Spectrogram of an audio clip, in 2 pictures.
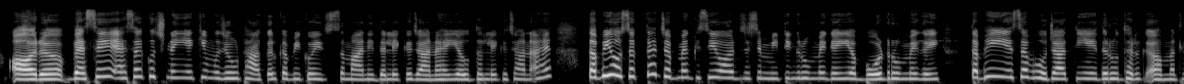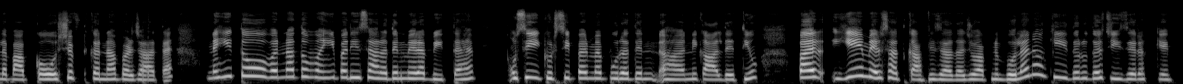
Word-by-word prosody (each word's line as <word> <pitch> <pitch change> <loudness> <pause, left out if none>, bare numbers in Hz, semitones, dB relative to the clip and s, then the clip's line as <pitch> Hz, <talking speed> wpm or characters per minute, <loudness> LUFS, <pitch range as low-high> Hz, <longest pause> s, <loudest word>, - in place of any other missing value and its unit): और 235 0 +10 0.3
वैसे 275 +6 +6
ऐसा 290 +5 +2
कुछ 370 -3 -2
नहीं 310 -1 -3
है, 295 - -2
कि 330 +4 -5
मुझे 285 -3 -4
उठाकर 250 -4 -2
कभी 255 -1 -3
कोई 250 0 -3
सामान 230 -1 -4
इधर 225 0 -4
लेके 230 +1 -3
जाना 220 -2 0
है, 225 0 -1
या 230 0 +1
उधर 230 +1 -4
लेके 235 0 -6
जाना 235 -1 -6
है। 320 +7 -2 0.4
तभी 335 +5 +9
हो 435 -2 +8
सकता 370 +4 -1
है, 475 - +2
जब 360 -4 +1
मैं 320 0 -2
किसी 315 +3 -3
और 305 -2 0
जैसे 275 +1 -7
मीटिंग 270 +1 -6
रूम 280 -1 -3
में 275 0 -3
गई 260 0 0
या 265 -1 +2
बोर्ड 245 +3 +4
रूम 265 -1 -1
में 255 0 -1
गई 245 +1 -1 0.3
तभी 330 +3 +2
ये 355 -3 +1
सब 340 0 -1
हो 300 -2 +1
जाती 260 +1 -1
है, 265 - -1
इधर-उधर 260 0 -1
अ, 230 +1 +1
मतलब 235 +1 -5
आपको 235 +2 +1
शिफ्ट 300 +4 -5
करना 240 -3 0
पड़ 230 -2 -1
जाता 210 -5 -4
है। 175 - -4 0.4
नहीं 320 +6 0
तो, 390 -2 +3
वरना 325 +1 +1
तो, 355 +1 -3
वहीं 315 -2 -3
पर 315 +1 -1
ही 315 - +2
सारा 295 -4 +1
दिन 275 +1 -2
मेरा 270 0 +2
बीतता 230 -1 -4
है। 250 +3 -3 0.4
उसी 310 +2 +2
कुर्सी 280 +2 -2
पर 280 +1 -1
मैं 275 0 -2
पूरा 270 -1 +1
दिन 255 -2 -4
अ, 230 +1 -2
निकाल 230 -3 -3
देती 225 +3 -3
हूँ। 300 - -3 0.4
पर 325 +2 +7
ये 325 +10 +4
मेरे 320 -6 +3
साथ 285 -2 -1
काफ़ी 220 +1 -3
ज़्यादा, 215 -2 -2
जो 230 +2 -1
आपने 225 +2 -3
बोला 230 +9 +3
ना 455 +2 -3
कि 335 -2 -1
इधर-उधर 280 0 -3
चीज़ें 250 -4 -3
रख 245 0 -5
के, 230 -1 -5
265 Hz, 230 wpm, -22 LUFS, 235-305 Hz, 0.4 s, और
